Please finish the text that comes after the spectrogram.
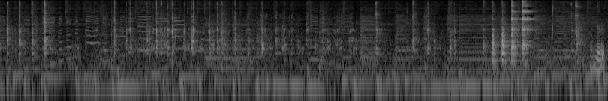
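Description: A spoon scrapes and clinks around a bowl while a mayonnaise mixture is stirred until smooth, with steady close-up taps and clatter that grow a little louder and busier near the end.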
